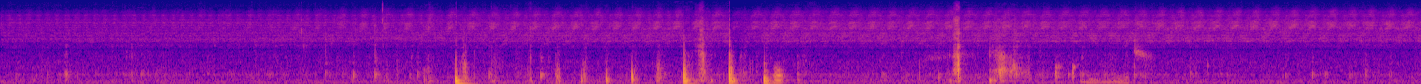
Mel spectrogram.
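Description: Plastic spoon digging and scraping through beetle-rearing soil: a run of sharp scrapes and knocks from about four to eleven seconds in, the loudest about four and a half seconds in. Insects chirp steadily in the background, a fast high pulsing.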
